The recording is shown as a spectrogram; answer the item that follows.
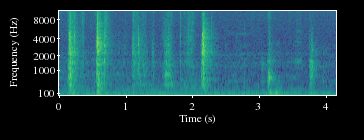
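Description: Paper index cards being handled and tapped on a wooden table: about seven sharp, irregular clicks and taps. The loudest come about half a second in and just after two seconds.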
